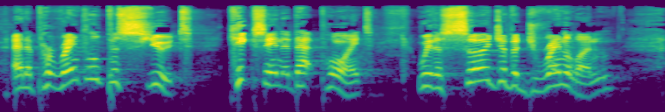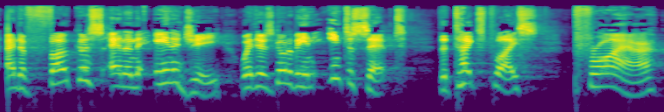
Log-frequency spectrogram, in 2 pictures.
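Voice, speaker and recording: A middle-aged man gives a sermon in an easygoing, talky way. His voice sits a little high for a man. He often pauses on fillers and restarts his sentences. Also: a bit bright. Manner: conversational, with frequent fillers and restarts. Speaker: preacher.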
